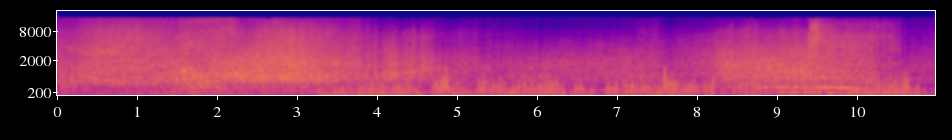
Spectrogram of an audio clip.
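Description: Road traffic noise, a steady rush of passing vehicles, with a vehicle's engine hum coming in near the end.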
